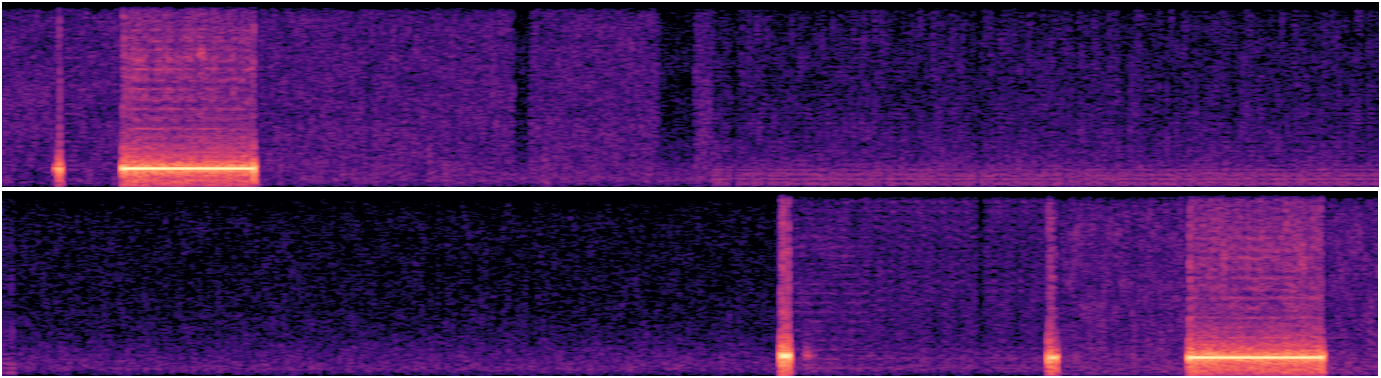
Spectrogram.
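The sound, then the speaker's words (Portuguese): Ringback tone of a phone call ringing out: two tone bursts of about one second each, separated by a long silence broken only by a few faint clicks. “Tô ligando pra ela de novo, velho.”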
